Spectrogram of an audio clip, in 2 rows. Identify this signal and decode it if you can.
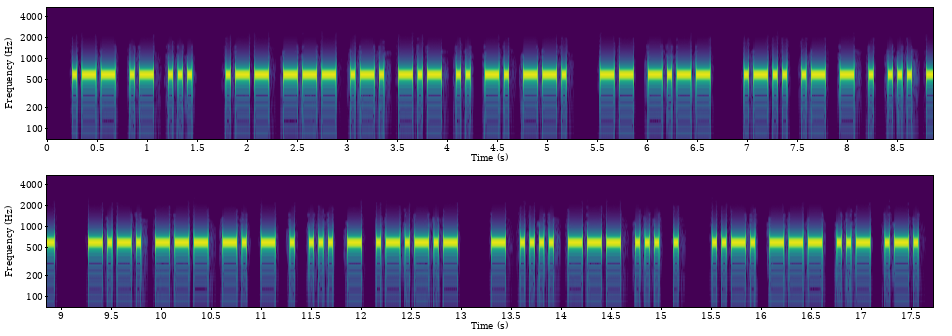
Morse code, heard as a keyed tone, about 25 wpm, 600 Hz. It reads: WAS WORKING MY LATEST CONTEST. THOSE FOUR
